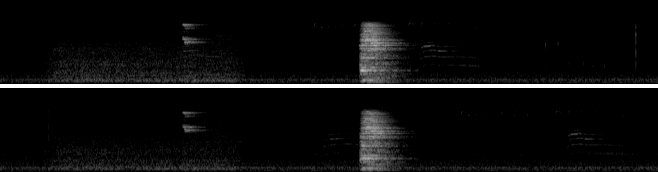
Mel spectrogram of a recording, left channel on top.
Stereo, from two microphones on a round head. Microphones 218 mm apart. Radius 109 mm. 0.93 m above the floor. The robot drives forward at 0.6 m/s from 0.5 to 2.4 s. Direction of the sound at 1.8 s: 20° left (ahead or behind).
